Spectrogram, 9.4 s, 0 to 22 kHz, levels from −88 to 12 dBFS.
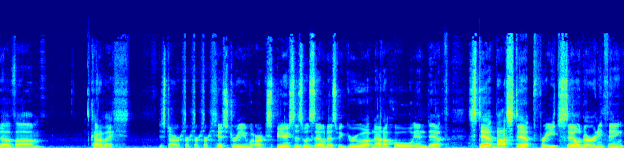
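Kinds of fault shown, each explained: Repeated frames: a run of compressed frames was sent more than once, so the decoder replays the same audio. Right after "just our", a block of about 140 ms plays three extra times, from 2.77 to 3.18 s, a stutter that adds 418 ms.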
